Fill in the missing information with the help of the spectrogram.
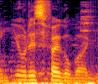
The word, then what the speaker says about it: Hjordis Fogelberg: Have I said your name correctly? – Hjordis Fogelberg, yes.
